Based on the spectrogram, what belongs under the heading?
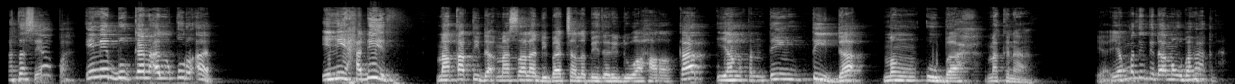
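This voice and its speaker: High-voiced man teaching over a video call. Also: expressive, normal speed. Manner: repeats key phrases, mixes formal and casual speech. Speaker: religious teacher. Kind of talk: online lesson on Quran recitation.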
